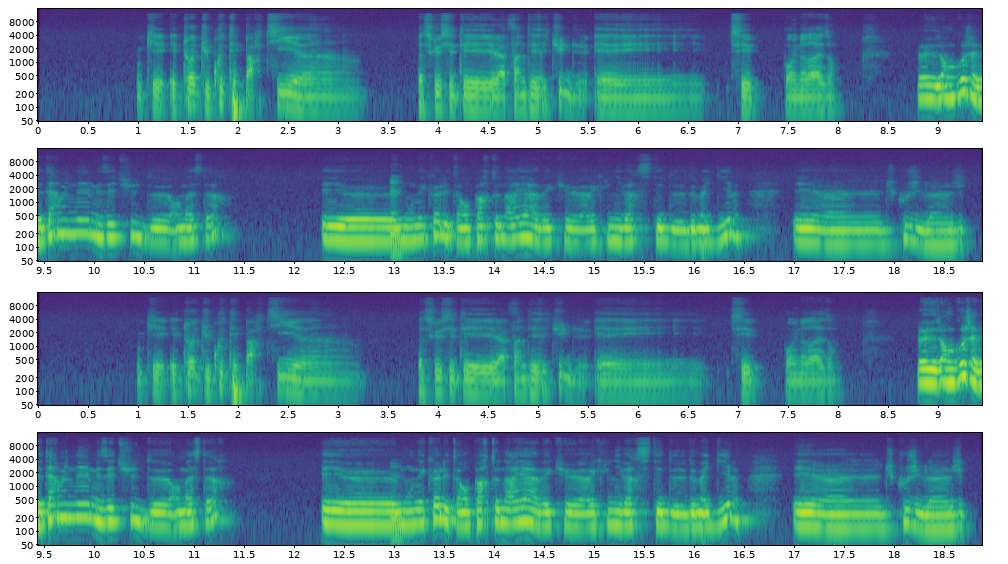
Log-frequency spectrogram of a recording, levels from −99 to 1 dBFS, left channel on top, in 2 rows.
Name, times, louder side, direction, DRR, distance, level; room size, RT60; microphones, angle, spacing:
voice 1, 1.1-3.3 3.8-6.7 6.9-7.2 7.5-8.0 8.2-8.5 13.0-13.1, left 2 dB, 40° left, 0.6 m, -29 dB
voice 2, 8.8-11.4 12.3-16.7 17.0-18.7, right 2 dB, 55° right, 0.7 m, -21 dB
6.3 x 4.4 x 4.0 m
head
